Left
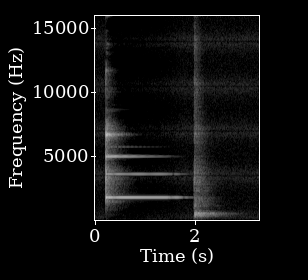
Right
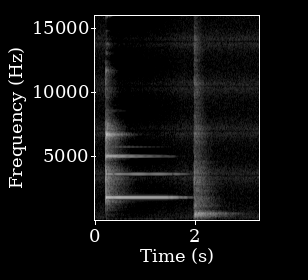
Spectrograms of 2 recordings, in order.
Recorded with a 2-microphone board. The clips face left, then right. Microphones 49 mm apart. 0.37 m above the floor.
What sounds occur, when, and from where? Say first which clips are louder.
0.2 s a bell: right 1 dB; centre (ahead or behind), 1.1 m
2.0 s a whoosh: even; 10° left (ahead or behind), 1.6 m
